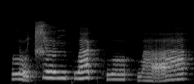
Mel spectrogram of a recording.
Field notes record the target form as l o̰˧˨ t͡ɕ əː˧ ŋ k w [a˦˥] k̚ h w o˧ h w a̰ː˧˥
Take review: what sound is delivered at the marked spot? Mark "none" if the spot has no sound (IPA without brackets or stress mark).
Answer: a˦˥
